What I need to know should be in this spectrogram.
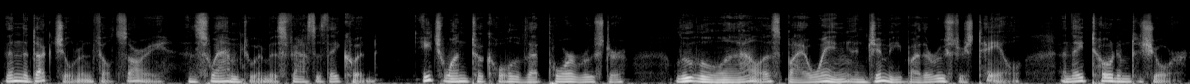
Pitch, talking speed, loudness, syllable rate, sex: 125 Hz, 205 wpm, -20 LUFS, 5.1 syllables/s, male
